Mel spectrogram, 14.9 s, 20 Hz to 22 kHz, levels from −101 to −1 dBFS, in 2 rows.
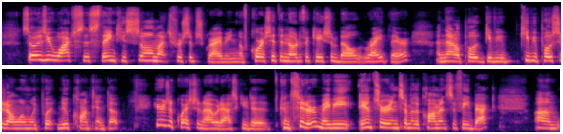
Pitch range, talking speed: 200-275 Hz, 215 wpm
